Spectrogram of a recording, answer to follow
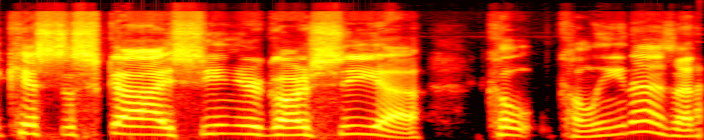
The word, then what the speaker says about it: Kalina: We have Devil's Train, Special Day, Kiss the Sky, Senior Garcia, Kalina, is that how I pronounce Yep, it? yep. Kalina, Still Crazy After All These Years, Little Things,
